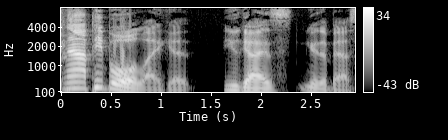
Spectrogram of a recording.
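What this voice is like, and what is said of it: Drunk-sounding speech. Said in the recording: “I'm so drunk at this point”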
